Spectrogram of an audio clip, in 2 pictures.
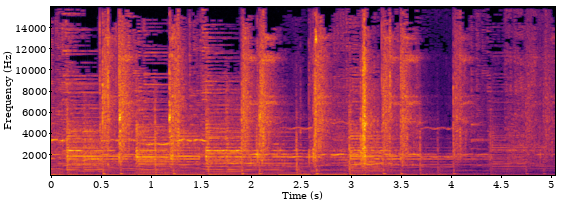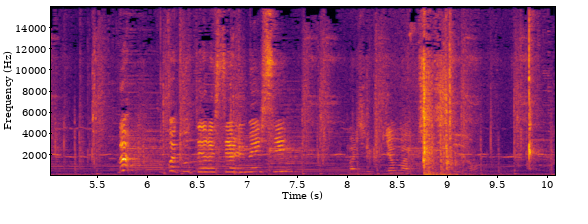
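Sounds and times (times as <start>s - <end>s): background music: 0.0s - 10.0s
dull thunk: 8.8s - 9.4s.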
